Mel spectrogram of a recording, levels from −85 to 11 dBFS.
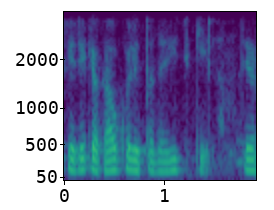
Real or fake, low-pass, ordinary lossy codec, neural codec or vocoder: real; 3.6 kHz; Opus, 32 kbps; none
